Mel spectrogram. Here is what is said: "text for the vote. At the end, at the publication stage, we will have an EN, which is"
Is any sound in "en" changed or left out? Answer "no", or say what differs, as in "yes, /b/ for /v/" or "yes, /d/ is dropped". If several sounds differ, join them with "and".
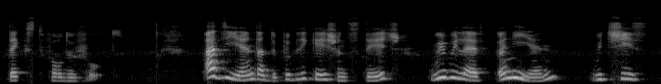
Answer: no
